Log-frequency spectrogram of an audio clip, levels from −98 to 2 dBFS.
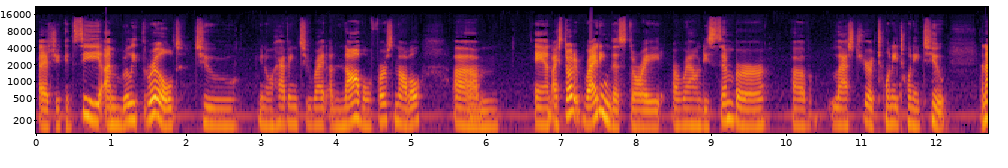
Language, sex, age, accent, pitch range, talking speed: English, female, 30-49, American, 155-210 Hz, 145 wpm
